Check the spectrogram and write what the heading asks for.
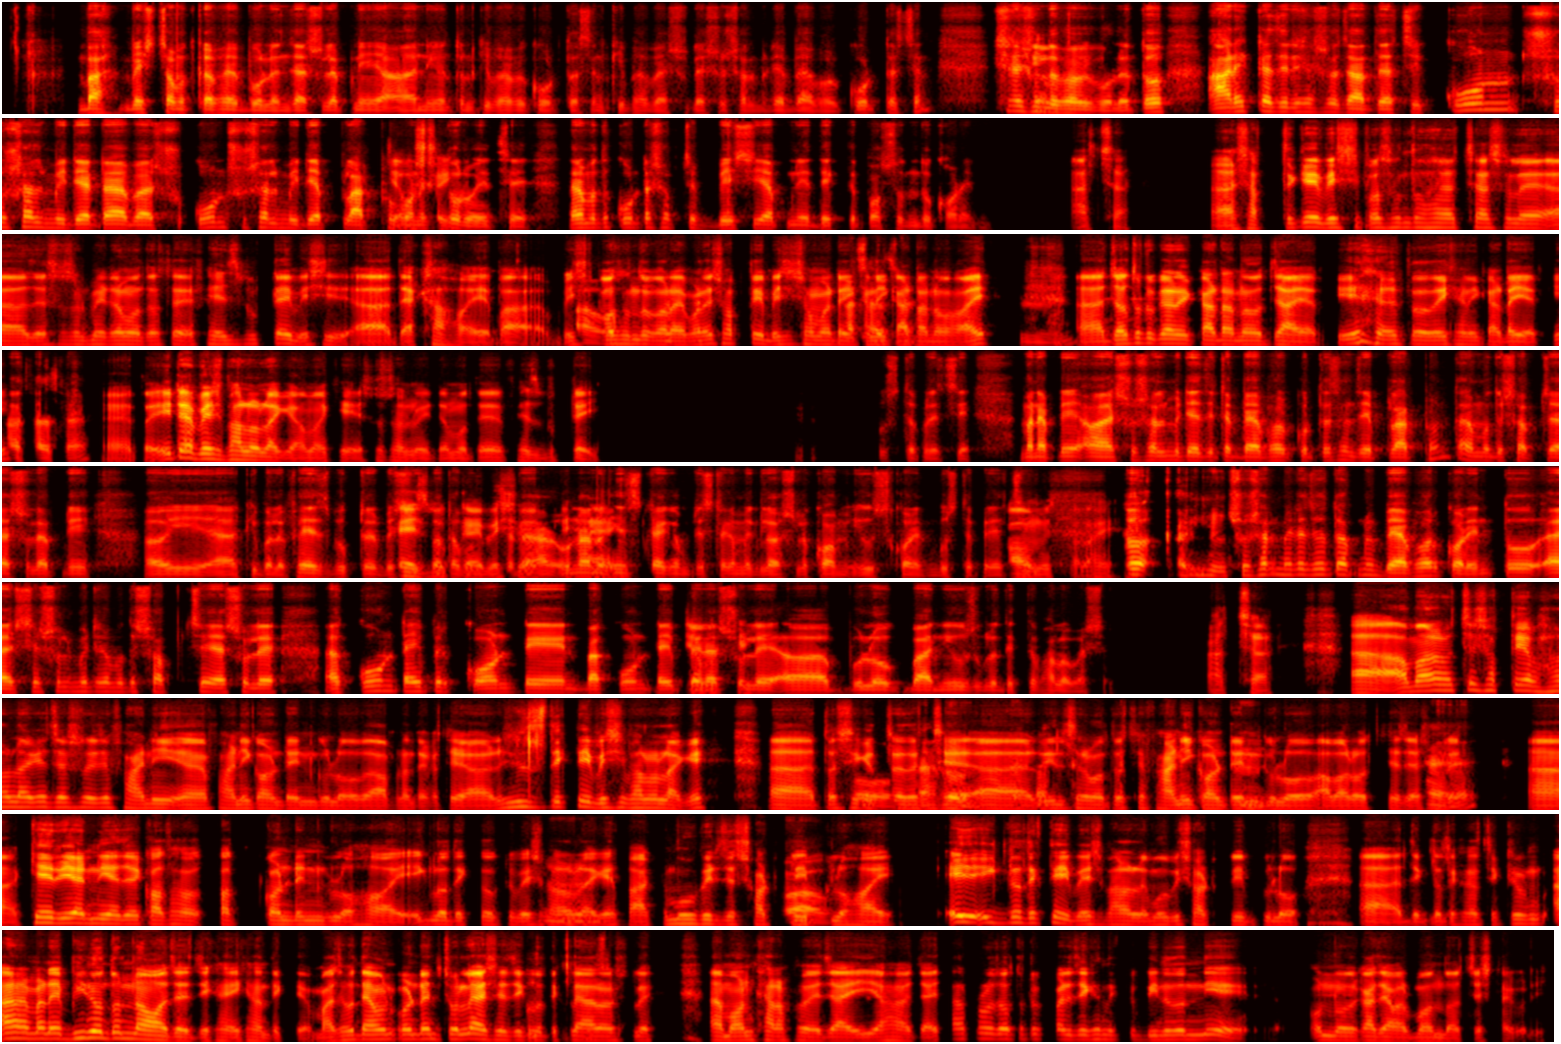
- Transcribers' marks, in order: other background noise; tapping; chuckle; horn; chuckle; throat clearing; tongue click; chuckle
- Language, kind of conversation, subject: Bengali, podcast, আপনি প্রতিদিন সোশ্যাল মিডিয়া কতটা নিয়ন্ত্রণে রাখতে পারেন?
